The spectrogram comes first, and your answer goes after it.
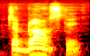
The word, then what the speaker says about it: Jablonski: of our favorite persons Jina Nina jablonski yeah jablonski I already say her name wrong no I do you just did it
